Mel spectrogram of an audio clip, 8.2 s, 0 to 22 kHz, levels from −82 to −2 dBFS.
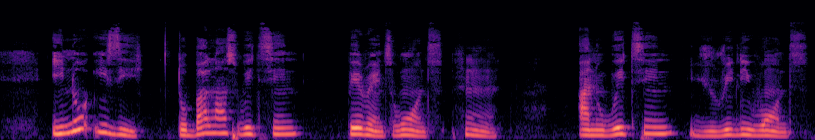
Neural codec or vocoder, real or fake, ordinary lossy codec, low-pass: none; real; MP3, 48 kbps; 19.8 kHz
